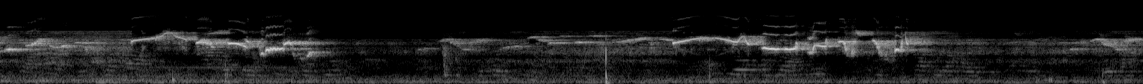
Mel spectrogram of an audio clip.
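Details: Oriental magpie-robin song used as a lure to provoke other birds into singing: loud, varied whistled phrases with slurs, rising and falling notes and quick trills, in two bursts separated by a short pause.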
